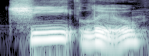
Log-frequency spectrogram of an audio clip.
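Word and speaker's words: Qi Lu: that is in reference to a guy named Chi L he spells his name Qi last name Lu but it's pronounced Chi l so this but before we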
